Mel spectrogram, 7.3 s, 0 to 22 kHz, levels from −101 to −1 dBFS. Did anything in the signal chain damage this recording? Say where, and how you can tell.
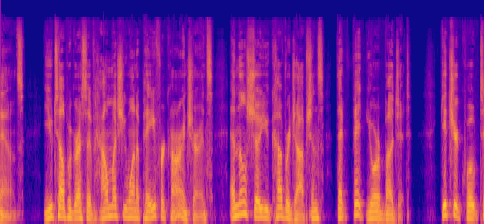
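Yes. A Bluetooth stutter from 5.65 to 5.67 s, just after "coverage options that fit": a roughly 20 ms slice repeats, which fits one lost wireless packet that the receiver filled by replaying its buffer.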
